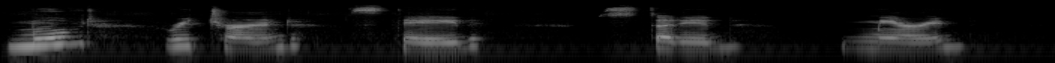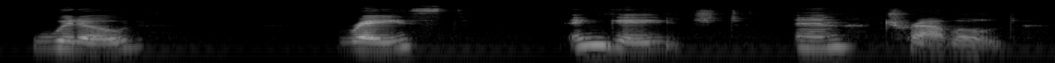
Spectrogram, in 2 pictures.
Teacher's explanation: a voiced sound then the ETA ending sounds like a D that D is blended together with the previous consonant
